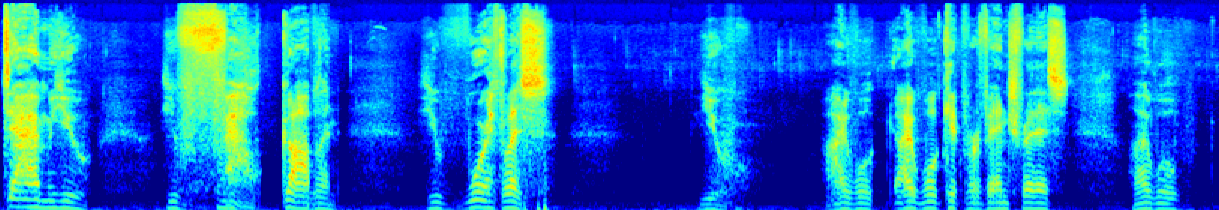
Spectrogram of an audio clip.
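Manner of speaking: loud, pain-wracked, furiously spat-out fury. Voicing a wounded woman shot with bolts, cursing the goblin: in pain, spitting fury. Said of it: "she cries out in pain".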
